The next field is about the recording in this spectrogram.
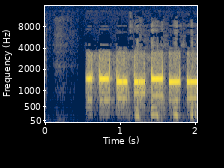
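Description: A telephone being dialled: seven short, evenly spaced touch-tone beeps in quick succession, clear and fairly loud, with no talk over them.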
